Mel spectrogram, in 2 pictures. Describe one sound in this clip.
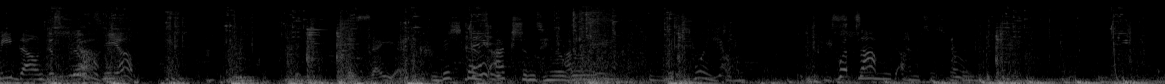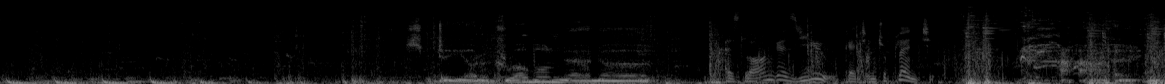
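A heavy weapon swooshes through the air.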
